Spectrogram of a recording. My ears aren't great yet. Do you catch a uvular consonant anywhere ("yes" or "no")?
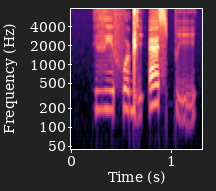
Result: no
